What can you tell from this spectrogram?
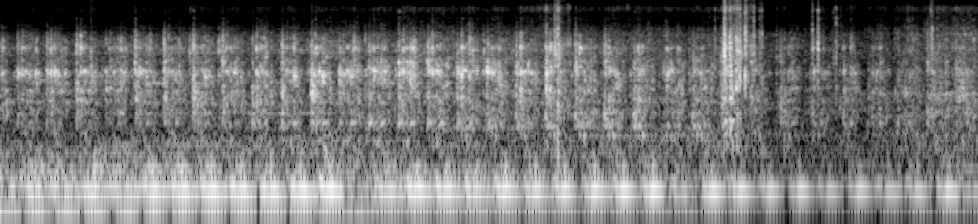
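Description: Cold diesel idling with a loose, uneven clatter and a lumpy beat; it's running rough, and nothing points to a clear cause yet.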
